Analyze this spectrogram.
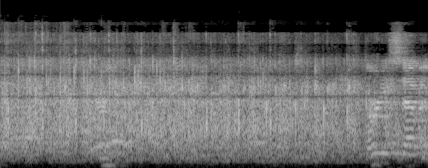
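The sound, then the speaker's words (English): Audience applause at an awards show, a dense and steady wash of clapping that holds at an even loudness for the whole clip. “Come on, one time, everybody, a round of applause.”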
